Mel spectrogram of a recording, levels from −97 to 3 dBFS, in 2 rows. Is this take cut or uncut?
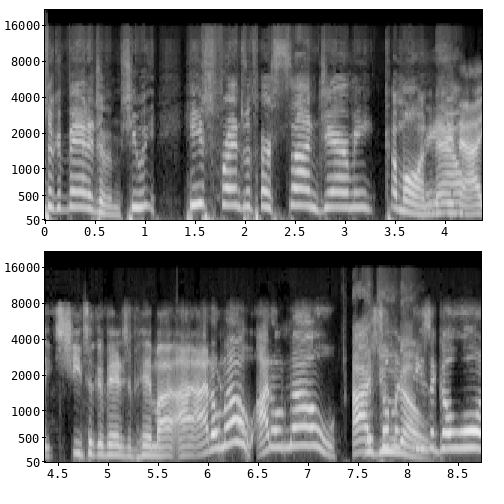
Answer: cut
